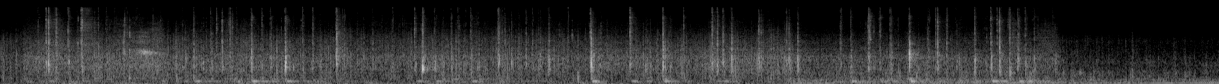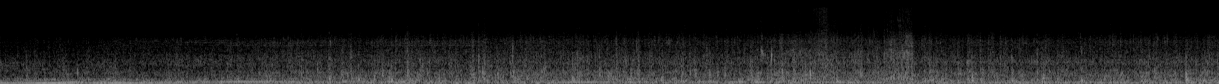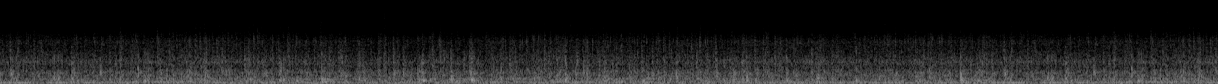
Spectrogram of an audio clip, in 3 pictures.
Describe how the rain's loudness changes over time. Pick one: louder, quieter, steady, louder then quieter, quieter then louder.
steady.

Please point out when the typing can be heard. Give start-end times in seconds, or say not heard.
0.2-10.7.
